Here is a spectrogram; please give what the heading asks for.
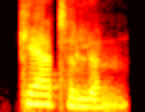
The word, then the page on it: Catalan: Indian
